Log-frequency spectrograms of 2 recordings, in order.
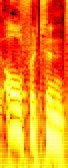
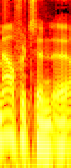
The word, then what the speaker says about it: Alfreton: And we'll start with Alfreton Town. We were calling them Alfreton on commentary until they said, actually, Alfreton is how you pronounce it.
